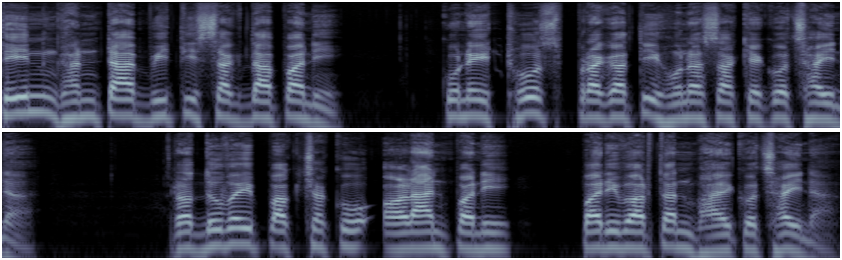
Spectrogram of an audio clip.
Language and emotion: Nepali, neutral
